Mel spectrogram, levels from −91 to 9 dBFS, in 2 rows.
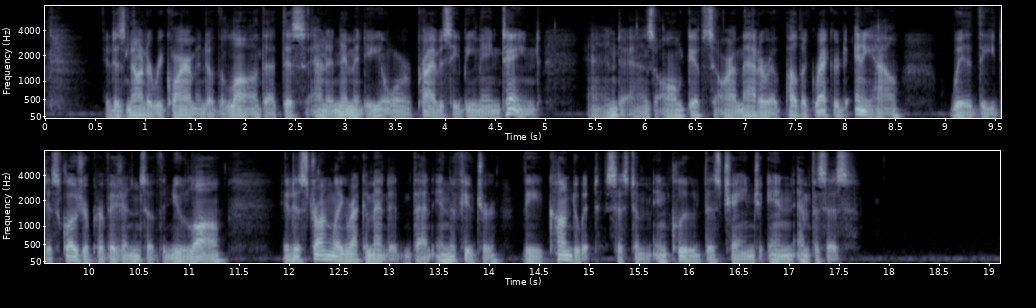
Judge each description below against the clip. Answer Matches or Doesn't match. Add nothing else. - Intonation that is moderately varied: Matches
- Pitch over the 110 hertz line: Doesn't match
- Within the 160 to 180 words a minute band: Matches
